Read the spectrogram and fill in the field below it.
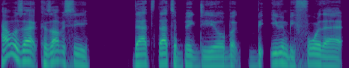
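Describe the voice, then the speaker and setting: A man's voice: mid-range voice, animated, a little mellow, dry recording, studio quality. A man hosting a podcast in casual chat, rambling through his questions with frequent restarts. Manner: rambling, restarts often, drawn-out phrases. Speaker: podcast host.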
